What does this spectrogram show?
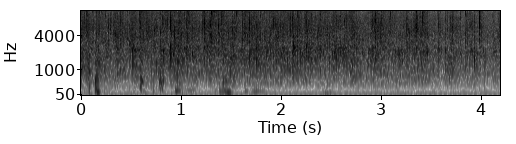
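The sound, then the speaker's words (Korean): An audience applauds with steady, dense clapping that fills the whole clip, with a few brief low voice sounds near the start before the clapping carries on evenly. “아니 꼭 이렇게 해야 박수가 나오고 얼굴이 밝아지시고”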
